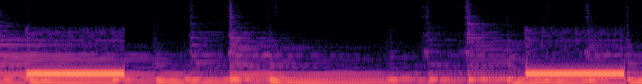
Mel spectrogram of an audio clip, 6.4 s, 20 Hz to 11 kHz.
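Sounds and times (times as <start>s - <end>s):
outgoing phone call ringback tone: 0.3s - 1.3s, 5.3s - 6.3s.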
